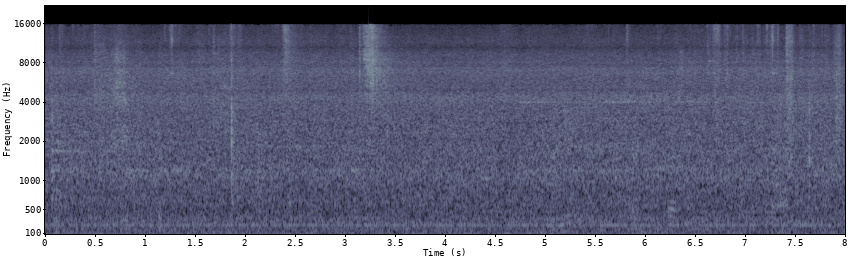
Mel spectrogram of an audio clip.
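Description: Steady workshop background noise with a constant low hum, a few light clicks and faint distant voices.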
